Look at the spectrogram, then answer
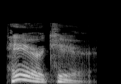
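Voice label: "haircare", British English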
